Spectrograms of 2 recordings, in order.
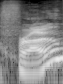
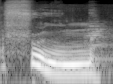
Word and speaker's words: Frome: Wrong, it's not Frome. Frome, it should be blitheringly obvious, is pronounced Froome.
